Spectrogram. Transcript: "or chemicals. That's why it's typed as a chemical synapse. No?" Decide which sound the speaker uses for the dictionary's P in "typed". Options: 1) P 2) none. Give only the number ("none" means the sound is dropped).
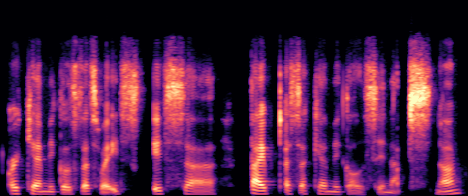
1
